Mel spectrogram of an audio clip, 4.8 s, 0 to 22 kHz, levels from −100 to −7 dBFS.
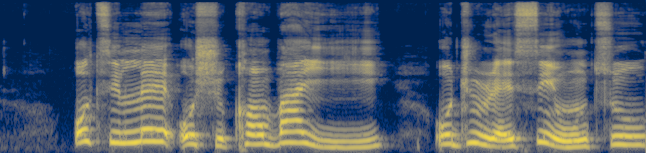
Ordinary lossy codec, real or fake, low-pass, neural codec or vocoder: none; fake; none; vocoder, 48 kHz, 128 mel bands, Vocos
